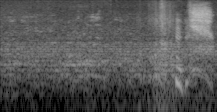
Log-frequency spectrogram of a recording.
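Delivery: a quiet breathy chuckle; soft laugh. Acted. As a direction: laugh softly, pleased by the answer. Spymaster amused by harsh remark.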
